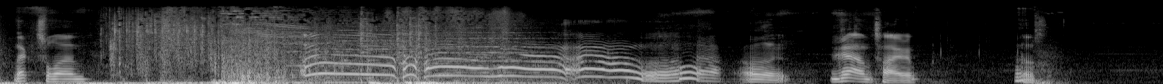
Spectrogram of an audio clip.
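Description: A young man exclaims and sings out excitedly close to a microphone.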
